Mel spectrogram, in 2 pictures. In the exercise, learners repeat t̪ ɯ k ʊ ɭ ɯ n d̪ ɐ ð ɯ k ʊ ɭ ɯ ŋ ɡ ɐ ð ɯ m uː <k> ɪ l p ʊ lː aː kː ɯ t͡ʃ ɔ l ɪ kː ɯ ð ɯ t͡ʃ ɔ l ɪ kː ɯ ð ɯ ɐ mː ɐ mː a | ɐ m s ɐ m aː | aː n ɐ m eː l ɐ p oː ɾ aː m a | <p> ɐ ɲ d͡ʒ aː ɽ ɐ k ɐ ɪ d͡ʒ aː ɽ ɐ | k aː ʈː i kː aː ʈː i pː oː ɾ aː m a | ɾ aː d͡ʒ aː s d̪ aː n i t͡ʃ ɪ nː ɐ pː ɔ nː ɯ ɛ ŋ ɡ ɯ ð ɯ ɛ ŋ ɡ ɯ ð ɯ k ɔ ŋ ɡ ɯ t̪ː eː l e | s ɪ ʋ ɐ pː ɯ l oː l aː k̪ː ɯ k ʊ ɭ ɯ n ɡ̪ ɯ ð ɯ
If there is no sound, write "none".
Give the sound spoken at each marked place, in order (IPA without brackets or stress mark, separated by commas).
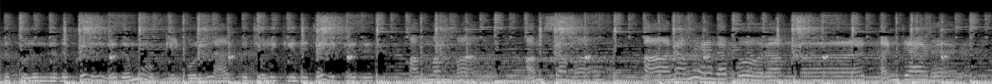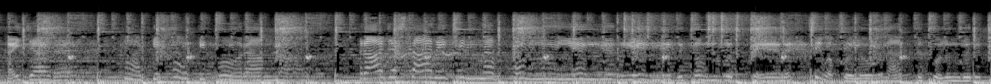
k, k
